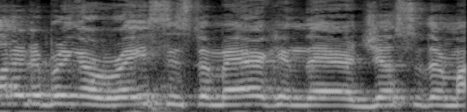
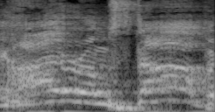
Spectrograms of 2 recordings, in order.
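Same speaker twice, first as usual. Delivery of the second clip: mock yell; 8 semitones higher, much slower than usual. Yelling at barber taking hair.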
